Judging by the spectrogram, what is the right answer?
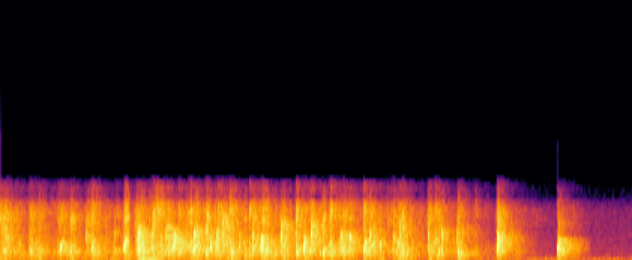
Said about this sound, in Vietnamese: Xin quý vị vỗ cho mình một tràng pháo tay.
